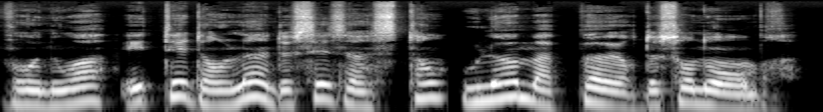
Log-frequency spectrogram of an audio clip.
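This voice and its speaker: Audiobook narrator, classic novel, measured delivery, even storytelling tone, mid pitch, dry close mic. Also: no room sound. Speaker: audiobook reader.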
